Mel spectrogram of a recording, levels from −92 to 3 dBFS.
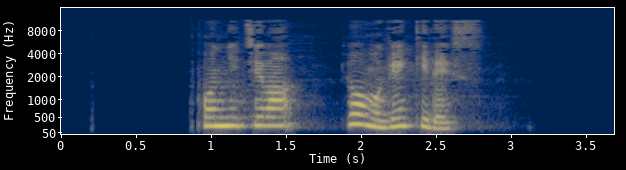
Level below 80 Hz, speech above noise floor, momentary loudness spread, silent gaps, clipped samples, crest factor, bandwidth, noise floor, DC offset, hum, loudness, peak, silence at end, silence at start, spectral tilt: -68 dBFS; over 71 dB; 11 LU; none; under 0.1%; 16 dB; 11.5 kHz; under -90 dBFS; under 0.1%; none; -20 LUFS; -6 dBFS; 0.95 s; 0.95 s; -5.5 dB/octave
